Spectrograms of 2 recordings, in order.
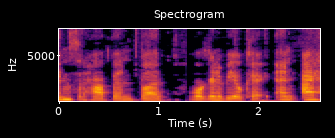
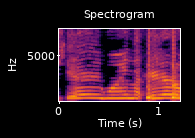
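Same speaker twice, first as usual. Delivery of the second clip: put-on bubbly, high, excited, delighted little-kid cheer; 12 semitones higher than usual. Retelling their daughter beside them on a plane, imitating an excited daughter. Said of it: "she was so excited to be on a plane".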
